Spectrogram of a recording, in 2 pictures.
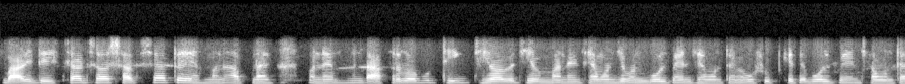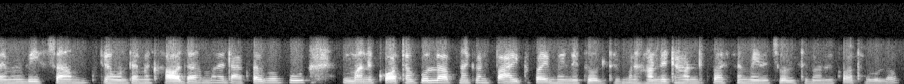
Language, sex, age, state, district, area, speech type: Bengali, male, 45-60, West Bengal, Darjeeling, urban, conversation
